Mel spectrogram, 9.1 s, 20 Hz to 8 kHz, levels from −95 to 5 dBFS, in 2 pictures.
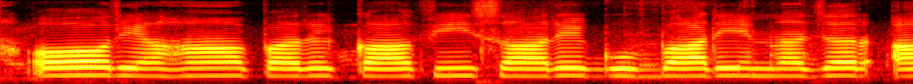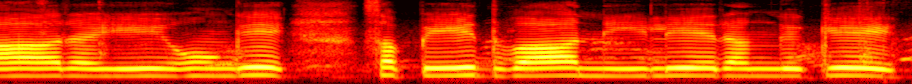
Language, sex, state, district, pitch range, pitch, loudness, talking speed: Hindi, female, Uttar Pradesh, Jalaun, 225-235 Hz, 225 Hz, -16 LUFS, 100 wpm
